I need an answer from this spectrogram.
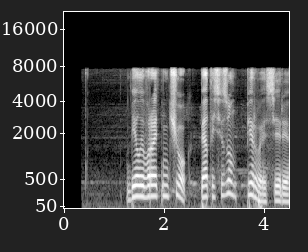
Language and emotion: Russian, positive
